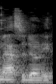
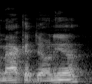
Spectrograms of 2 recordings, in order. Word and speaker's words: Macedonia: been mispronouncing it know he called Macedonia called it makedonia and it was pissing me off the whole time every time he said it was like makedonia and I'm like no that sounds like mac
